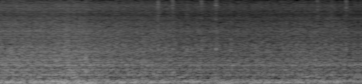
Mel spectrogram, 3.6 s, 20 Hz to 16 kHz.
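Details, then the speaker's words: Petrol engine idles rough with an uneven pulse and steady hiss; a power balance test shows no vacuum or RPM change when cylinder 1 is disabled, so cylinder 1 is dead. "absolutely no change madam vacuum not even on the RPMs so would that mean what that means is that number one senator is not working on this engine for some reason"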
